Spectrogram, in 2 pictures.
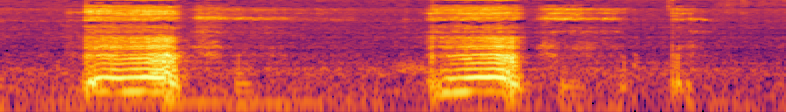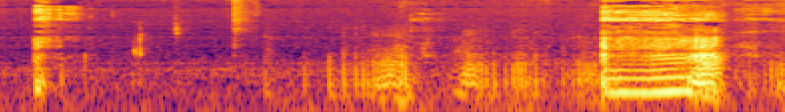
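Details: Pug named Ku-chan, a sick dog in the grip of a strong seizure and later given anti-epileptic medicine through the nose: three harsh, voiced groaning breaths of about half a second each, widely spaced, with faint clicks and rustling between them.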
